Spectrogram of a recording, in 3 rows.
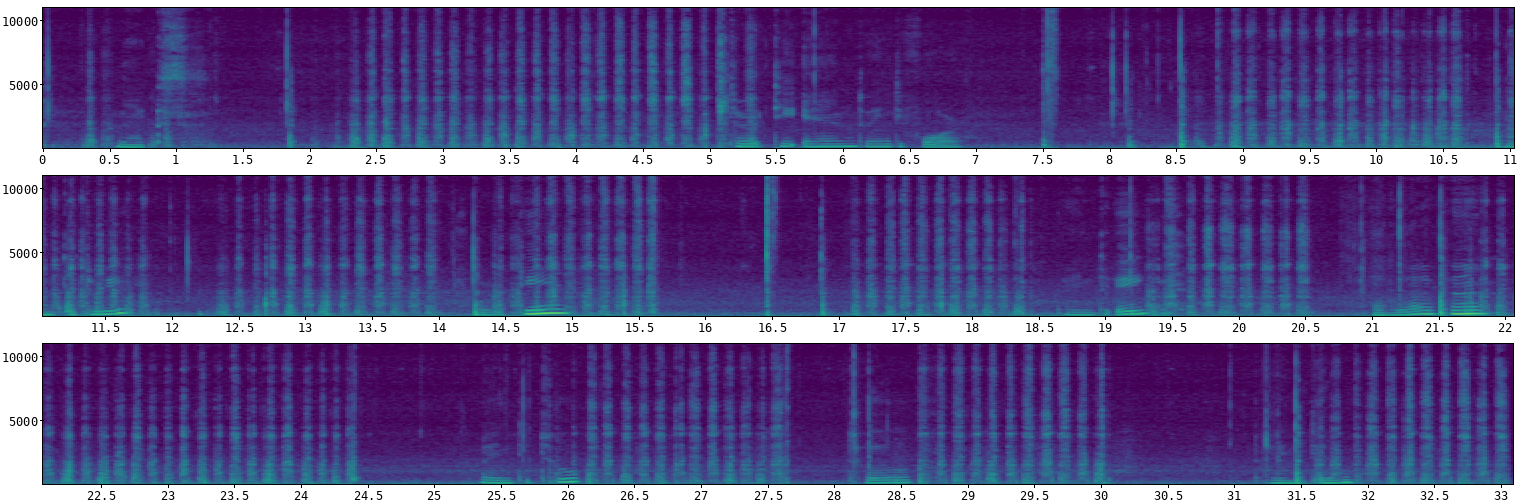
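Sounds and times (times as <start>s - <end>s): coin scratching lottery ticket: 2.2s - 5.3s, 8.6s - 15.7s, 17.1s - 18.4s, 19.2s - 20.6s, 21.8s - 24.4s, 26.1s - 27.7s, 28.6s - 30.1s, 31.5s - 33.0s.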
